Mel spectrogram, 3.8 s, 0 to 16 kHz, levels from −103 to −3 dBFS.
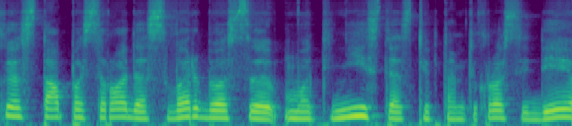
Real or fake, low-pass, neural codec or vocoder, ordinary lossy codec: real; 14.4 kHz; none; Opus, 32 kbps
